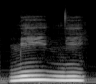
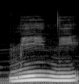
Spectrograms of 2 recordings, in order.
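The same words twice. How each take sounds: First: The first vowel sounds like i. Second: The first vowel sounds like i.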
